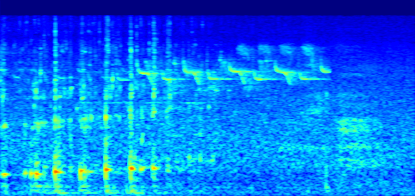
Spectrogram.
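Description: Water pours from a plastic bottle into a flask.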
